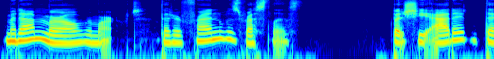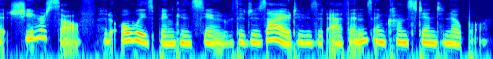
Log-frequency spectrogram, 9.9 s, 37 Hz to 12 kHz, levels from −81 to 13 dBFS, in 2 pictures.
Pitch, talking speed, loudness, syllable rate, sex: 210 Hz, 160 wpm, -23 LUFS, 5.2 syllables/s, female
